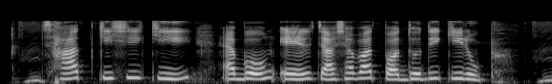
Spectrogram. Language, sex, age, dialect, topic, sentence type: Bengali, female, 18-24, Rajbangshi, agriculture, question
